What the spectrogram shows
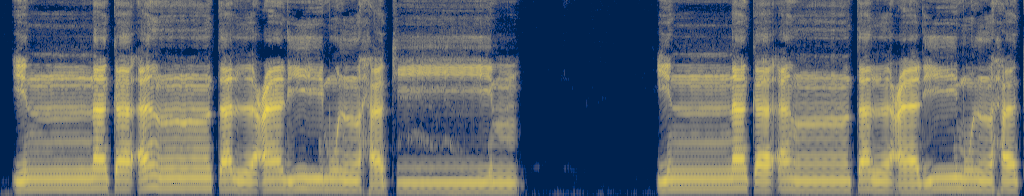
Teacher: Terakhir latihan pengucapan Anta ya sama dengan sebelumnya hukumnya ikhfa namun praktiknya harus menyertakan bacaan ghunah lamanya dua harakat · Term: gunnah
